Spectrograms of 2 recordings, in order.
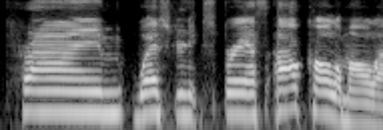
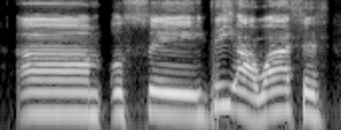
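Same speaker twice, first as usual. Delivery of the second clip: normal talking voice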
